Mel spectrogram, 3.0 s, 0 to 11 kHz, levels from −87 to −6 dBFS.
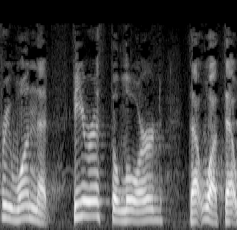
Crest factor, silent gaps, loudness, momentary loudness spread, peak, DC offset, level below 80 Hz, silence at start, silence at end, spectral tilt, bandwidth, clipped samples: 14 dB; none; -18 LUFS; 9 LU; -2 dBFS; under 0.1%; -64 dBFS; 0 s; 0 s; -7.5 dB/octave; 7.4 kHz; under 0.1%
